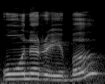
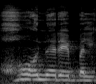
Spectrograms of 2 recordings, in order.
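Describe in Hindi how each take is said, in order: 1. यह शब्द सीधे एक स्वर ध्वनि से शुरू होता है। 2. यह शब्द एक बोली जाने वाली 'h' ध्वनि से शुरू होता है। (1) "ਨੋ" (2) "ਬਹੁਤ ਸਾਰੇ ਸਟੂਡੈਂਟਸ ਹੌਨਰੇਬਲ ਕਹਿਣ ਲੱਗ ਜਾਂਦੇ"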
